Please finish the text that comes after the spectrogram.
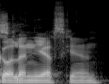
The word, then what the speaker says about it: Goleniewski: He was a Polish colonel general named Michael Golanowski. Goleniewski. Yeah, and Golanowski. Is that how you pronounce it in Polish? I think it's Goleniewski, but I'm not 100% Golanowski.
